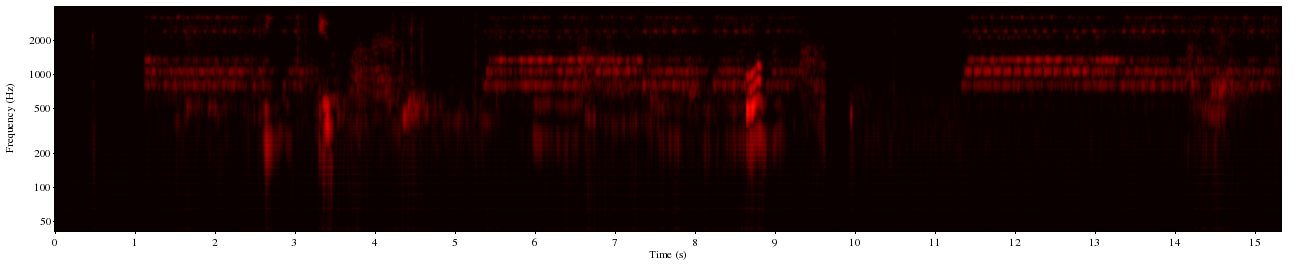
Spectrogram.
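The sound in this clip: A telephone ringing over a narrowband phone line, with long trilling rings separated by short pauses. The rings hold a fairly steady level, with faint scattered noises in the gaps between them.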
